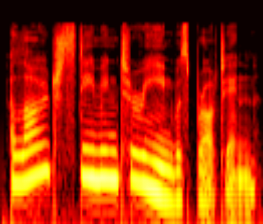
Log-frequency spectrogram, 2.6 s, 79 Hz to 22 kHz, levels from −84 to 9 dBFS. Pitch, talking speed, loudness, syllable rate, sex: 225 Hz, 160 wpm, -14 LUFS, 4.2 syllables/s, female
